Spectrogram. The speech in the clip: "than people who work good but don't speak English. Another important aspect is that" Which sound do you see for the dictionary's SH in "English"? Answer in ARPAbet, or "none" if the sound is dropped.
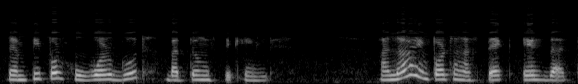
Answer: S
